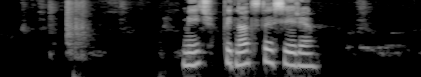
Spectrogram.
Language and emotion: Russian, neutral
